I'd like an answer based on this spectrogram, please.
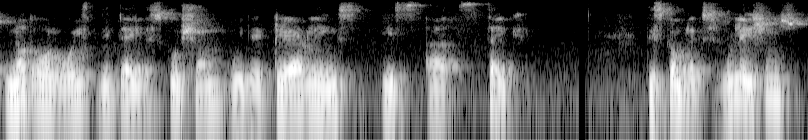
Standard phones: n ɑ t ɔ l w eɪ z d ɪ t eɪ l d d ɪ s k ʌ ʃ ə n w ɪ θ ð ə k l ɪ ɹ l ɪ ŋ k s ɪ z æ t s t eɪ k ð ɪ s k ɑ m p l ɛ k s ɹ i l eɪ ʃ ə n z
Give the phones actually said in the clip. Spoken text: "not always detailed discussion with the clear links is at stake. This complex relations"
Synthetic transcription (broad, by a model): n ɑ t ɔ l w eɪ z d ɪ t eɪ l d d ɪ s k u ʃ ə n w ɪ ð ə k l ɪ ɹ l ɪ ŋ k s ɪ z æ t s t eɪ k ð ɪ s k ɑ m p l ɛ k s ɹ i l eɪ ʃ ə n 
